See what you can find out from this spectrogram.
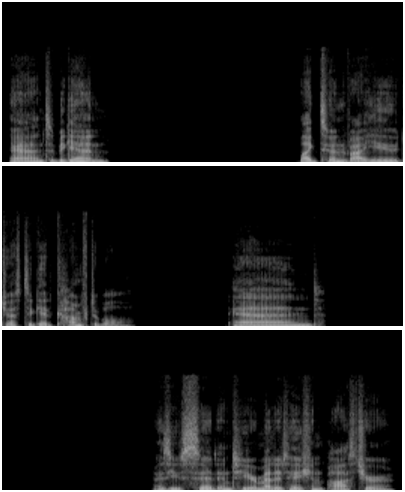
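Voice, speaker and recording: A male meditation guide leads a body scan in a lowish, creaky voice. His delivery is calm and gentle, with long pauses between instructions. The studio-quality recording has no room sound.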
